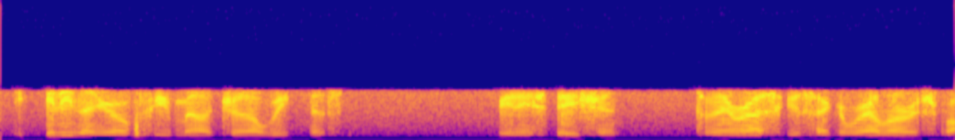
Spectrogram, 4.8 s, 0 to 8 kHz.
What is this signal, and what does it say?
Emergency Alert System (SAME) tones, heard as harsh buzzing bursts, with speech. It is heard from 0.8 to 4.4 s.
